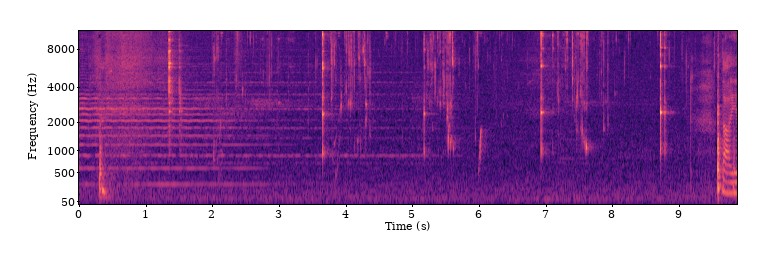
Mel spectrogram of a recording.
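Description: Porcelain bowls clink softly.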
